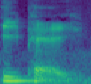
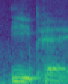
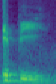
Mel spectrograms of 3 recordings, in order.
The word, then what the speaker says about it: ipe: Okay, and here is the industry standard Ipe. Ipe. Not to be confused with Ippy.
